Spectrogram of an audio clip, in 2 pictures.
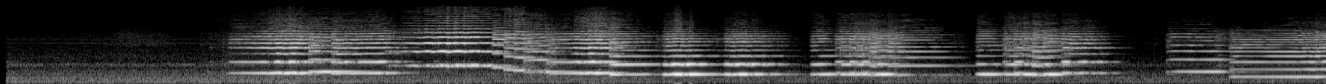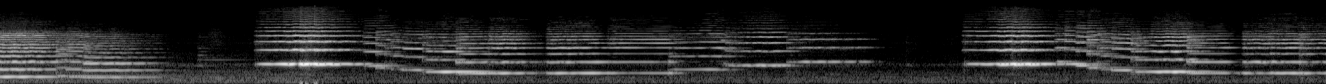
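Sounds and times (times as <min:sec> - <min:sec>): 
violin: 0:02.1 - 0:15.0, 0:15.8 - 0:22.2, 0:22.9 - 0:26.5.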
